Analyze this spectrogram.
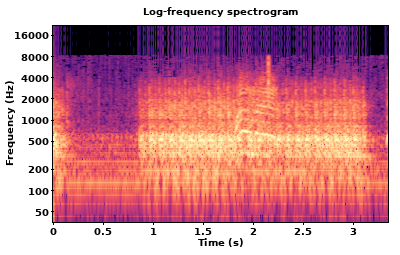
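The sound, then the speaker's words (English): A loud machine gun fires in a sustained, rapid rattle of shots for over two seconds after a quieter, rumbling opening, then cuts off abruptly. “The minute I open up with the rifle, smack them with the machine gun.”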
